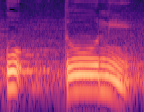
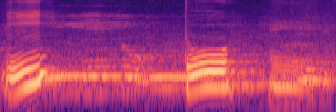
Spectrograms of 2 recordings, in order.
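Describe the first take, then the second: First: The word begins with an 'u' vowel. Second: The word begins with an 'i' vowel. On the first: The speaker calls it wrong. "bukan u lagi" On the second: The speaker calls it right. "dibacanya i tu nih"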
